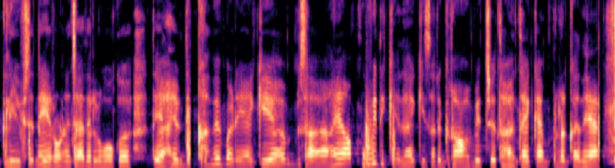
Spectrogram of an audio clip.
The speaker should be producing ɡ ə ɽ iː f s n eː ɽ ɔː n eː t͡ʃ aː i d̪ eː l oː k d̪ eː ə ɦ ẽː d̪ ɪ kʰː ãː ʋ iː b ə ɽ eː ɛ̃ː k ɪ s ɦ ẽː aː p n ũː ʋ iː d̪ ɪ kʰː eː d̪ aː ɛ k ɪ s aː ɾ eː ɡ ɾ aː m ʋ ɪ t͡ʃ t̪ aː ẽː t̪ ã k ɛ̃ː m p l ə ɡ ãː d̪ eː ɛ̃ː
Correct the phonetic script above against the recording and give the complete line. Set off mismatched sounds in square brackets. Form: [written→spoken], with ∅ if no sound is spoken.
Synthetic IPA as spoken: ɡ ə [ɽ→l] iː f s n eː [ɽ→ɾ] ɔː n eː t͡ʃ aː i d̪ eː l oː k [d̪→t̪] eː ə ɦ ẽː d̪ ɪ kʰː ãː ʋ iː b ə ɽ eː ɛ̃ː k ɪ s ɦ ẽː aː p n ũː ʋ iː d̪ ɪ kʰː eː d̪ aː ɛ k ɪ s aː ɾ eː ɡ ɾ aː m ʋ ɪ t͡ʃ t̪ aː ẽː t̪ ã k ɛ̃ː m p l ə ɡ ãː d̪ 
